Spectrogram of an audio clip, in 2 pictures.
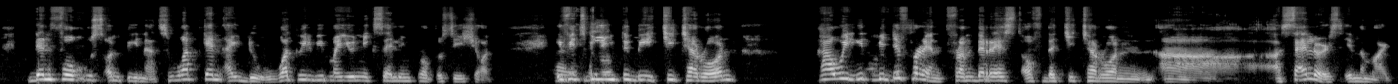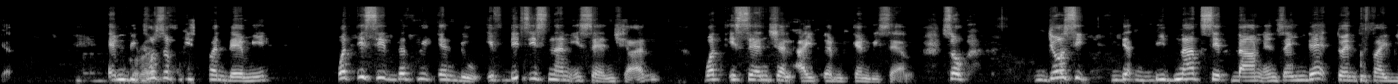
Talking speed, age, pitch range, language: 145 wpm, 50-69, 165-235 Hz, English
